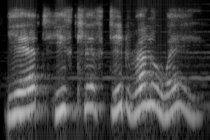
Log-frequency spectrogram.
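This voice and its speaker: A high-pitched female storyteller, acted by a woman, narrating an old-time radio drama with clear music behind her. Her delivery is reflective and dramatic. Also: unhurried, dark tone. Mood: solemn recounting. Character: female storyteller recalling a family's past.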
